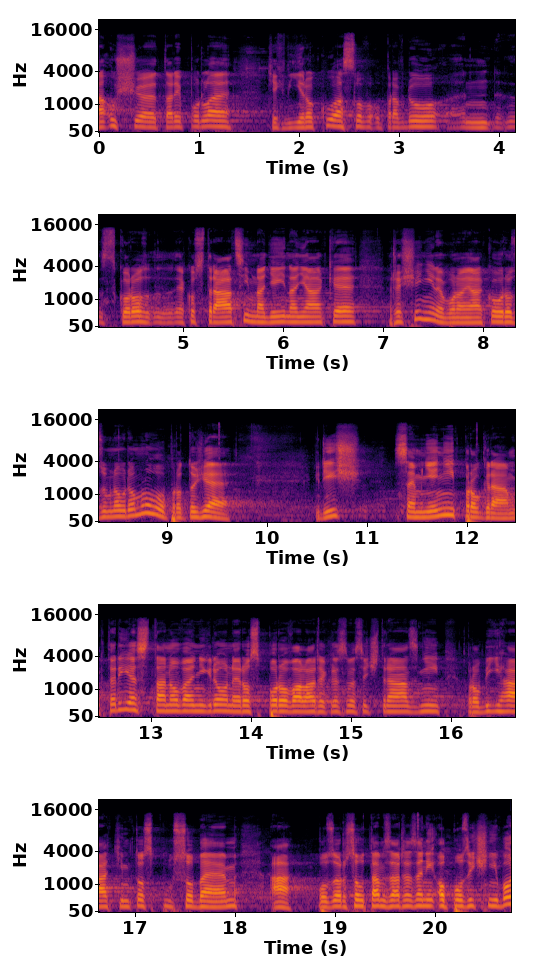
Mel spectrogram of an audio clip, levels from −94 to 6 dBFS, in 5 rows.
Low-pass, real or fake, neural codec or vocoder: 14.4 kHz; real; none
